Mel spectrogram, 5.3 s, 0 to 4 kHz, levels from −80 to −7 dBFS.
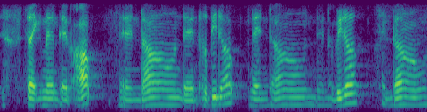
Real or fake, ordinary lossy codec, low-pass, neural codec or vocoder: fake; none; 3.6 kHz; codec, 44.1 kHz, 7.8 kbps, DAC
